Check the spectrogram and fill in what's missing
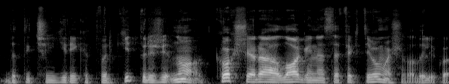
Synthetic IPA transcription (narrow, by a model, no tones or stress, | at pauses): bʲɛt̪̚tɐɪt͡ʃʲɛjiːɾʲɛɪkʲɛt̪ʋɐɾʲkʲiːt̪̚ʲpʲɾʲɪʒʲʊɾʲiet̪nʊkuɔkst͡ʃʲɛiɾɐlˠoːɡʲɪnʲɛsɛfʲɛkt̪ʲiːʋʲʊmɐsʃʲɪt̪o̰ːd̪ɐ̰lʲḭːko̰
